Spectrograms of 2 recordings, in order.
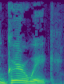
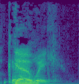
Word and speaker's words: Gerwig: I can't remember how you pronounce Gedwig. – It. – Gedwig, I think it's Gedwig. – It's something like that, yes. – No, Gerwig. – Gerwig, thank you.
